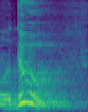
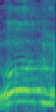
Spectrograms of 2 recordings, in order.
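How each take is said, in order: First: The stress is on the second syllable. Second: The stress is on the first syllable. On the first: It means to praise God. The speaker calls it right. "Il faut dire au doux" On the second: It says the turkey is for God. The speaker calls it wrong. "il faut pas dire comme les Chazanim"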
